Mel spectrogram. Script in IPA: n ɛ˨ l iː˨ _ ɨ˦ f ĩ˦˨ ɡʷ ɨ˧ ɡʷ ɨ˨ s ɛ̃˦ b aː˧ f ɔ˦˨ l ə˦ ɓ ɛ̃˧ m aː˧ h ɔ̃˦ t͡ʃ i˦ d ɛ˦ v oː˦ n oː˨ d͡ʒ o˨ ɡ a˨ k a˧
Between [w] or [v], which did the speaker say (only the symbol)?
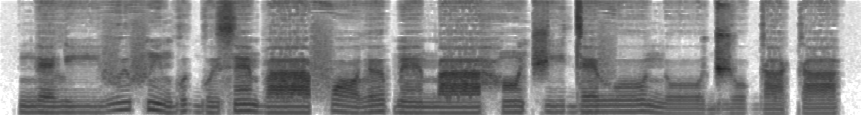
v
